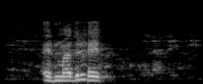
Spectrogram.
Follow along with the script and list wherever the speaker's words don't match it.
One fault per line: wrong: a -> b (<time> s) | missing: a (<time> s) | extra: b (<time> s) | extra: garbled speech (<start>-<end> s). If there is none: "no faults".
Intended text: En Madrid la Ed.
missing: la (0.9 s)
